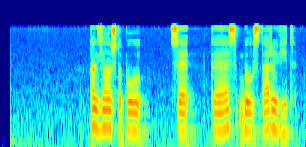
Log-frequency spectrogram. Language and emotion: Russian, neutral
